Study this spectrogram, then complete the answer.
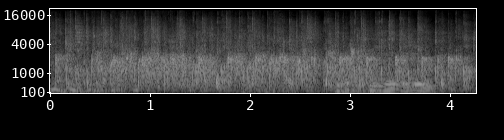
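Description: An audience at a cultural event applauds a guest from Stockholm University. Loud, sustained clapping fills the room, and a voice begins speaking over it near the end.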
